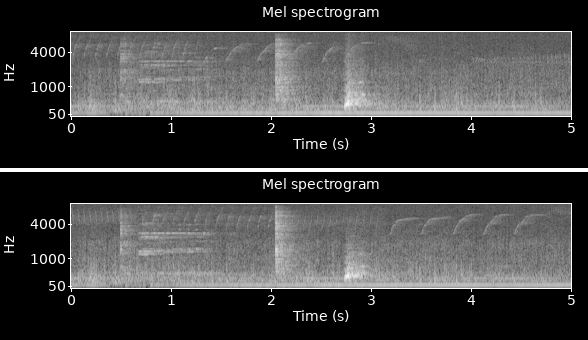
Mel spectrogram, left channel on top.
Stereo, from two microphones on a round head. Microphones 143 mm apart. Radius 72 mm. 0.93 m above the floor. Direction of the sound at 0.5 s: 45° right (ahead or behind).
